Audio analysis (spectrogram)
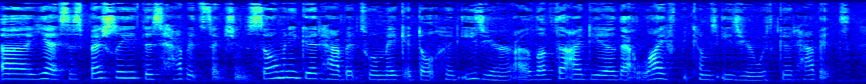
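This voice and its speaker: A somewhat breathy woman's voice at medium pitch, with ordinary pitch variation, a moderate pace and hardly any pauses. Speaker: homeschooling book club host. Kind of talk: live book club discussion. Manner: animated.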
